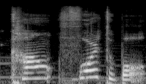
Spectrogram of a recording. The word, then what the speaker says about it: comfortable: 所以 it's not comfortable or comfortable, but... Or not even comfortable. Yeah, comfortable. Comfortable. You can skip the sound after the F and just go straight into the tubble sound.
